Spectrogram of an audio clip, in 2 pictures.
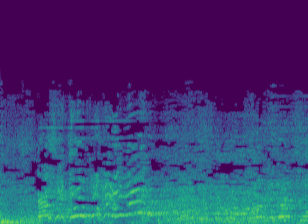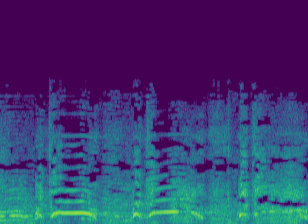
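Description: Raised voices in a heated confrontation: a high-pitched voice shouting in long, strained calls, repeating from about halfway through, over other voices.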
